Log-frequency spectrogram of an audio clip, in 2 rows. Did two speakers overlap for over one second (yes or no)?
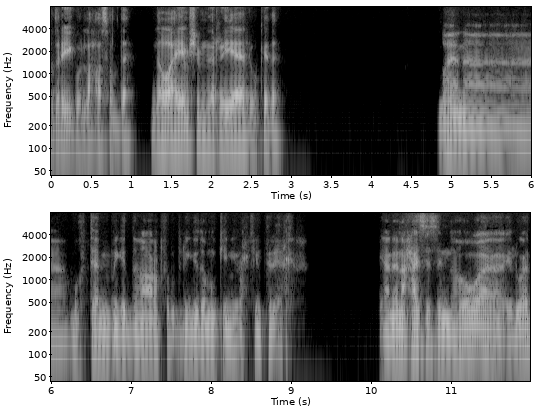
no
